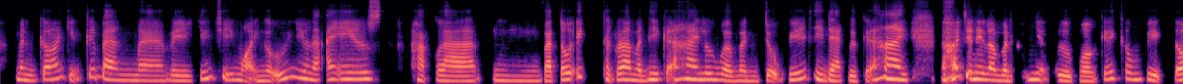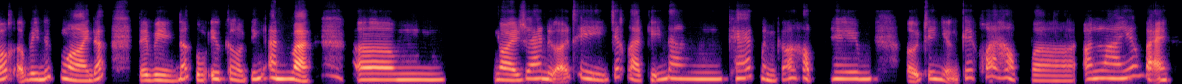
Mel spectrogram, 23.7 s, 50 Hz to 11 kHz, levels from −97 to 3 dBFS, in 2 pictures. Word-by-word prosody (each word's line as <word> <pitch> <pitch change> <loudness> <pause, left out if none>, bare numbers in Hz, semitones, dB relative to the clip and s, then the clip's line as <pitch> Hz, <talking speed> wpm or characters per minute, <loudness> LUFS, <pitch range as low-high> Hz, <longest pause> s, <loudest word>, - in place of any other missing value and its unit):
mình 220 -5 -2
có 245 +2 0
những - - -8
cái 335 -4 -7
bằng 220 -8 -2
mà 195 -1 -4
về 195 -2 -3
chứng 275 +4 -1
chỉ 230 - -3
ngoại 225 -2 -2
ngữ 190 +7 -1
như 300 -4 0
là 220 -3 -1 0.2
IELTS 255 0 0 0.4
hoặc 205 -4 -5
là, 190 -1 0
ừm, 195 -2 -6
và 190 - +4
TOEIC. 245 - -1 0.2
Thật 240 - -2
ra 235 - +4
là 235 - +6
mình 205 -3 0
thi 240 0 +3
cả 250 - -1
hai 255 -1 +3
luôn 240 -1 +1
và 205 -4 +1
mình 185 -1 -4
trộm - - -2
vía 240 +4 +1
thì 250 - +2
đạt 195 -3 +1
được 190 -1 -2
cả 240 - -2
hai. 255 -5 +5 0.3
Đó, - - +2 0.2
cho - - +4
nên 250 -2 +5
là 225 - +4
mình 200 -2 0
cũng 245 - -1
nhận 240 - 0
được 190 -3 +1
một 180 -1 0
cái 260 +3 -2
công 245 -2 -1
việc 210 -4 +1
tốt 235 +8 +4
ở - - -2
bên 240 +2 +2
nước 320 +6 -2
ngoài 210 -8 +4
đó, 250 +6 +1 0.4
tại 205 +1 +2
vì 210 -1 +2
nó 250 +7 -1
cũng 215 -1 -2
yêu 265 - +2
cầu 225 -6 -3
tiếng 265 +2 +3
Anh 265 -2 +6
mà. 220 -8 +8 0.4
Ờm, 230 0 +6 1.0
ngoài 225 -3 +3
ra 275 +5 0
nữa 260 -3 +2
thì 260 - -2
chắc 330 +3 -8
là 215 -3 0
kỹ 210 +2 -4
năng 260 -2 +1
khác 300 +5 -2
mình 225 -6 -3
có 240 +5 -3
học 295 - -1 0.2
thêm 265 -1 +1 0.3
ở - - -1
trên 265 -1 0
những 270 +1 -4
cái 300 0 -6
khóa 350 - -3
học, 300 -6 -3
ờ, 195 -2 -5
online 280 +2 +1
á 375 - -5
bạn. 225 - +2
235 Hz, 220 wpm, -22 LUFS, 205-265 Hz, 1.0 s, mà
